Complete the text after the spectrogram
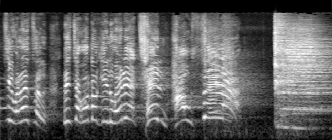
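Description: A performer sings in a high, wavering voice in an opera style.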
